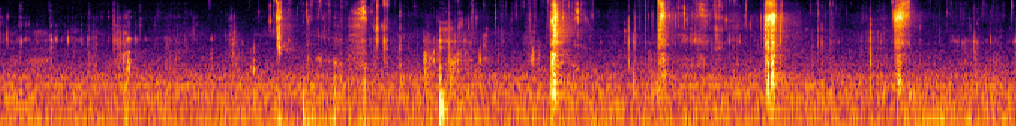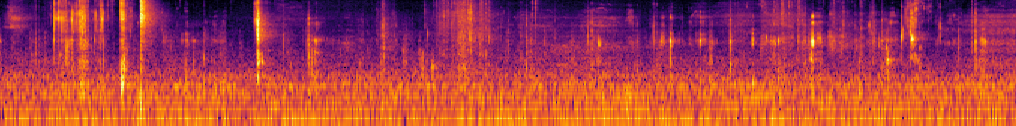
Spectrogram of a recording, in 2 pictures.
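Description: Close-miked chewing and biting of sauced fried chicken lollipops: wet, sticky mouth sounds with many short sharp clicks and crunches, and sucking sauce off the fingers.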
